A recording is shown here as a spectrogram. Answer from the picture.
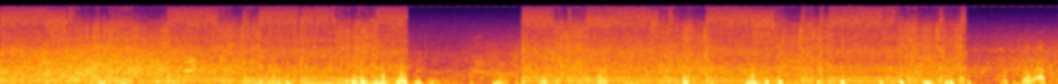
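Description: Electrical buzz in the studio audio: a steady low hum with overtones, a fault the crew is trying to trace. It cuts out about four seconds in, comes back a second later, and stops shortly before the end, as switches are flipped, with scattered clicks and knocks from handling the gear.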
